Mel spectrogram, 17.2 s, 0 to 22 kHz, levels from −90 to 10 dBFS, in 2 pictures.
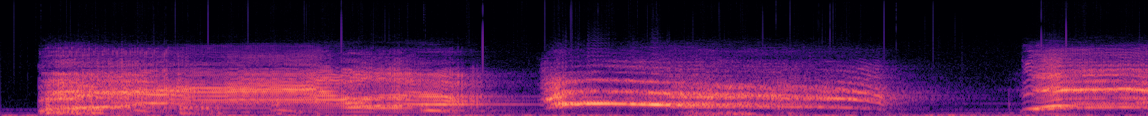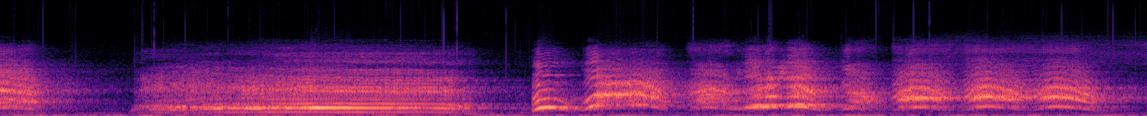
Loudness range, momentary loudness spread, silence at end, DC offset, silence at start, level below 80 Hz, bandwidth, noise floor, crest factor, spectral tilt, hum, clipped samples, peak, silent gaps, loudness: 4 LU; 13 LU; 0.1 s; under 0.1%; 0 s; -46 dBFS; 5.4 kHz; -43 dBFS; 16 dB; -8.5 dB/octave; none; under 0.1%; -4 dBFS; none; -19 LUFS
